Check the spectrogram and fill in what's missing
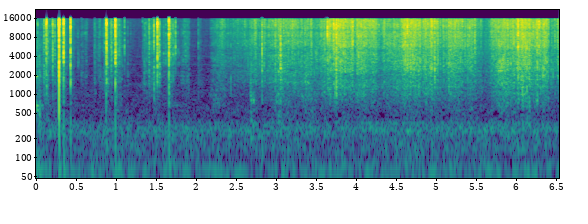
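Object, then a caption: Straw whisk broom. Fingertips and nails scratch the stitched straw body of a broomcorn straw whisk broom, making a few sharp, dry, bright ticks and crackles over the first two seconds. The hand then grips and rubs the bristles, producing a steadier, louder, high-pitched rustling and crinkling that continues to the end.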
